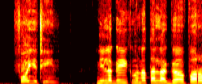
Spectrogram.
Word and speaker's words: feuilletine: Foyatin. Tama yun. Huwag kang judgmental. Tunogm lang talaga pag ako'y nagpo-pronounce. Pakinggan niyo sa Google. Foytatin. Foyatin.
